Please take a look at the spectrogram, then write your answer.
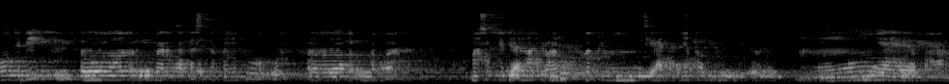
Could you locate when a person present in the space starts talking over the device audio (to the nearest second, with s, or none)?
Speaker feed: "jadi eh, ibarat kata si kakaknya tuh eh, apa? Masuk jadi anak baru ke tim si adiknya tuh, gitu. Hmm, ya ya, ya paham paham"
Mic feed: none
